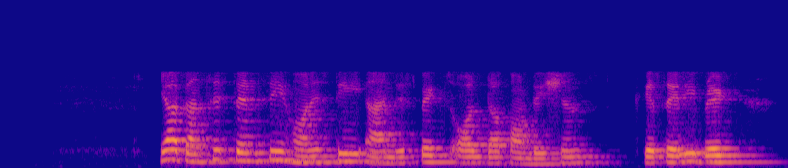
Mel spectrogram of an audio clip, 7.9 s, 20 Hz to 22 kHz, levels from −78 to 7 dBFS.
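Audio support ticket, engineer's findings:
Bluetooth CVSD headset codec, whole clip. Speech band-limited, nothing above 3.8 kHz. Sibilants scratchy, granular hiss under the speech, loud bright peaks distorted. Component: headset Bluetooth link. Mechanism: one-bit up/down delta coding with adaptive step cannot keep pace with fast, high-level slopes, giving slope overload plus grain noise. Sound fits a 64 kbit/s CVSD stream. Codec damage plainly audible.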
